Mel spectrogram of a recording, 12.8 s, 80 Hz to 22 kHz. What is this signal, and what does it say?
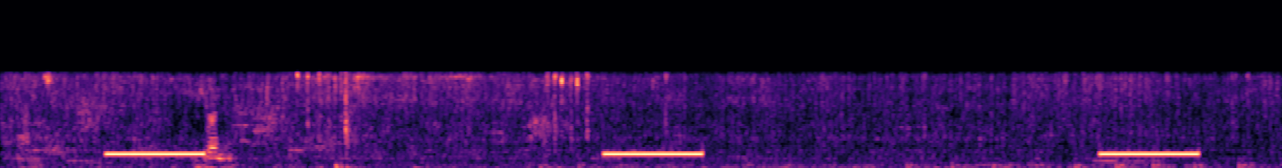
Ringback tone (Europe, 425 Hz), with speech.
